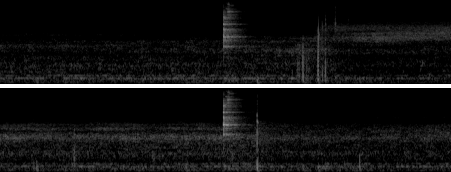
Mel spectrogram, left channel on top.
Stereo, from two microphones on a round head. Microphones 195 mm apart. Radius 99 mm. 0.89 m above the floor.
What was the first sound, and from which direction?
A dropped coin, 10° right (ahead or behind).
